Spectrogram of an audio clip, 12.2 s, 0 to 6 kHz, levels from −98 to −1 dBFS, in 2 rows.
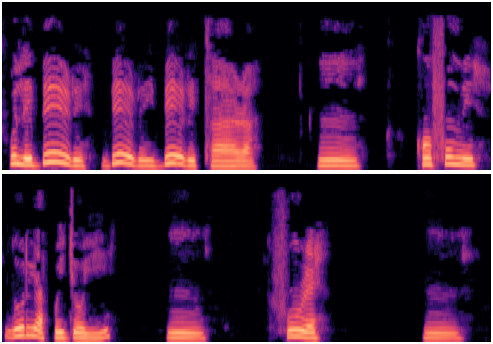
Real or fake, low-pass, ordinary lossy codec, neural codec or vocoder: real; 5.4 kHz; MP3, 24 kbps; none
